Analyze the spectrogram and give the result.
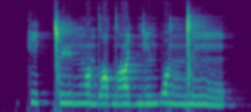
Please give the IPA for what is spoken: kiǀy ŋɔ̃dɑdˤẽi̯ɟĩ bɔŋ͡ǀĩ

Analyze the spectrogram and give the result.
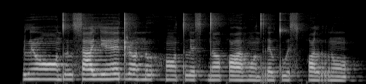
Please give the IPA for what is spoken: lʲɔ̃ː dʊlsa lʲɛːdɭʌ nʊhɔ̃ːtlɪs dãqʷa vɔ̃drɛtʷɪːsqʷʌl rõ

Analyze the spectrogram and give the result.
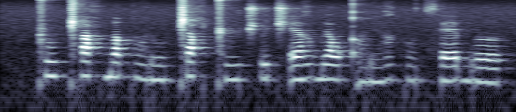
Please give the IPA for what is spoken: ǁuǁʰaħbɯ qa̤ɾo̤ ǁɛħǁṳt͡ʃʼɯ t͡ʃʼɛʁbelˠ qʼɛ̤ɾɛ̤ʁ kɔ̤t͡sʰɛ bɤ

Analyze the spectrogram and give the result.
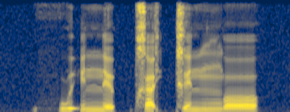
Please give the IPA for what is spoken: hwḛ˧˥nɛ˨˩p̚ xa̰˧˨jkɛ˧nŋɔ˨˦

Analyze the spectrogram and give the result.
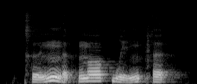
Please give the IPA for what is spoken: kʰɵ˨˥n ŋɐ˨˥k̚ n̪ɔː˥k̚ wɪ˨˥ŋpʰɐ˧k̚

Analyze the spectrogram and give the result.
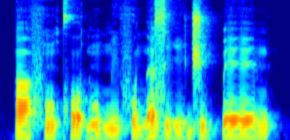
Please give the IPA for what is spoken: a˨ fũ˦ kʰo˦ɗũ˨ mĩ˨fʊ˨nɛ˦ ziː˨d͡ʒi˦ k͡peː˦m

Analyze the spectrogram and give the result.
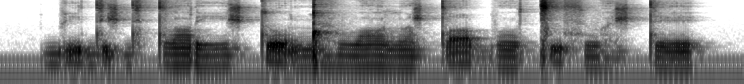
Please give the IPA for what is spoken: bḭ dḭʒdi̤tlɒ ɾiːʒto̰ ŋ͡ǃə̤ βɒ loʒtˤḛ bo ǀḭsβə̤ʒ te

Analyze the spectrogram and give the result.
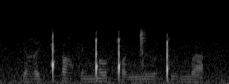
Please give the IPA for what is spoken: iʁiǃʰɤʁ feŋ͡ǃoǃɔl ŋ͡ǀɯʊ̯ǃul ŋʷa

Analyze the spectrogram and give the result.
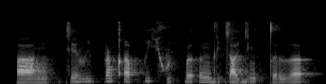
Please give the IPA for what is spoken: a˨ŋ | ce˨˦vi˦pːi˦ɳqʼi˧ pːi˦çxu˨ç k͡pə˧ʔə˧ŋ di˧ca˧ɐ̯ɟə˧ŋ tːə˨ɾɯ˧ɐ̯

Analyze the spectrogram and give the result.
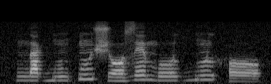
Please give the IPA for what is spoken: na˨ɡ͡bũ˨k͡pũ˧ ʃɔ˨zɛ˦moː˧lɡ͡bũ˦l hɔ˨

